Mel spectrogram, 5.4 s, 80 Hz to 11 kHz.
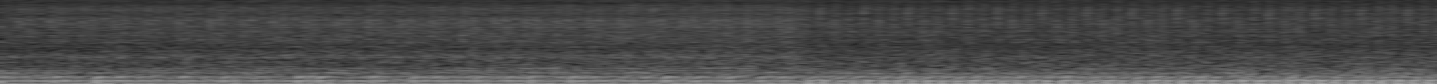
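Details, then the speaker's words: Turbo-swapped Honda Beat PP1 with no idle valve, warm with coolant reaching 90°C: idle smooth, then slows and turns lumpy as cooling fans switch on; idle drops under fan load, owner suspects it is too lean. "So the fans obviously are running. Idle's dipping down pretty bad. Could be because it's obviously too lean here, but remember, we don't have an idle valve, so I can't adjust for it."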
